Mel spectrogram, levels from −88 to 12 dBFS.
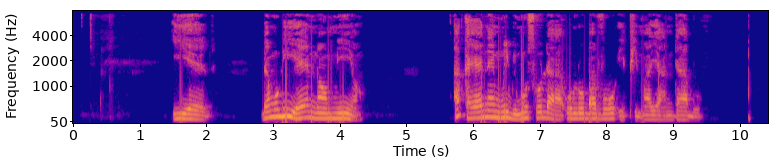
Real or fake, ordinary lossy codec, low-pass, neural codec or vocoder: real; MP3, 64 kbps; 7.2 kHz; none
